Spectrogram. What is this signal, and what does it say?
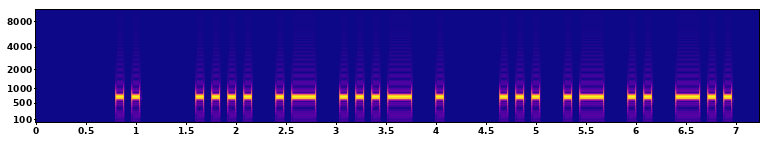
Morse code, heard as a keyed tone, about 15 wpm, 700 Hz. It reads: I HAVE SAID
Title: Sentences from Top 1000 Words - Review Part 6 - 15wpm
